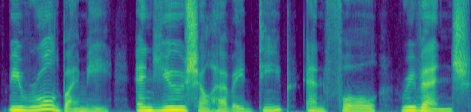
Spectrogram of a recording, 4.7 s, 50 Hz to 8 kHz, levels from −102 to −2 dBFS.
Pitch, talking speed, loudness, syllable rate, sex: 195 Hz, 165 wpm, -16 LUFS, 3.8 syllables/s, female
